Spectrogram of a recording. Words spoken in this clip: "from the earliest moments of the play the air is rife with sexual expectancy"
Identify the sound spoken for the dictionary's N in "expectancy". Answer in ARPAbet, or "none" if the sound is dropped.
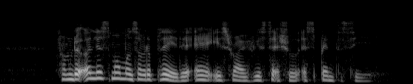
none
